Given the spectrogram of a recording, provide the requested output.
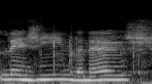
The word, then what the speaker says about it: Laneige: It's Laneige.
